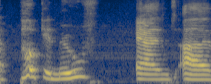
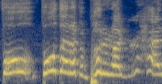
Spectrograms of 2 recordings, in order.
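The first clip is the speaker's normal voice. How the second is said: high, loud impatient order; hammed-up parental scolding; yelling mom; 12 semitones higher, 7 dB louder than usual. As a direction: imitate a fed-up mother snapping instructions. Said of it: "Why are you yelling at me".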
